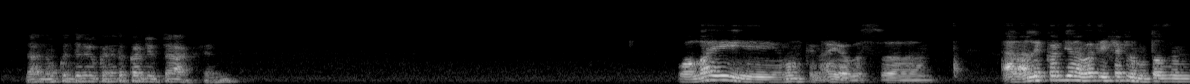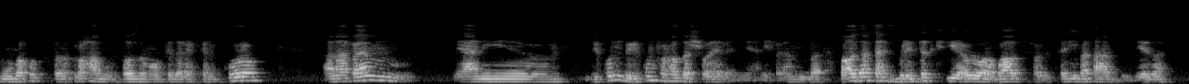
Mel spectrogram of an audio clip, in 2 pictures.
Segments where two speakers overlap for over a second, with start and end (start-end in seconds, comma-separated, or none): none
